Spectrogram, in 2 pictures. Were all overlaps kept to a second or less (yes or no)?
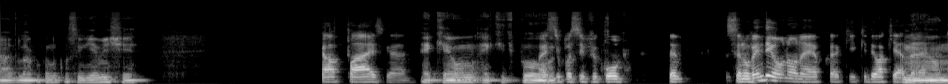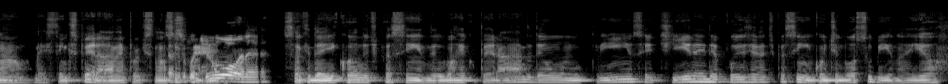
yes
